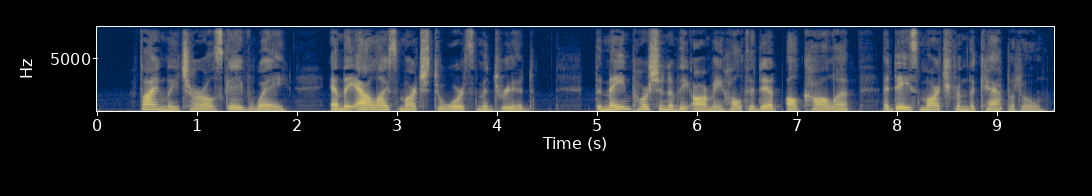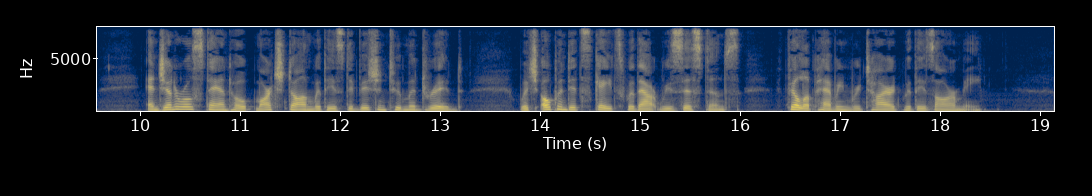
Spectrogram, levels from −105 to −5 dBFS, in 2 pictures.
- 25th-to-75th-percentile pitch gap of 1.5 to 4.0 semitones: Yes, average, 3.1 semitones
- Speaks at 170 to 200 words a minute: No, average, 145 wpm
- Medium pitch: Yes, medium, 175 Hz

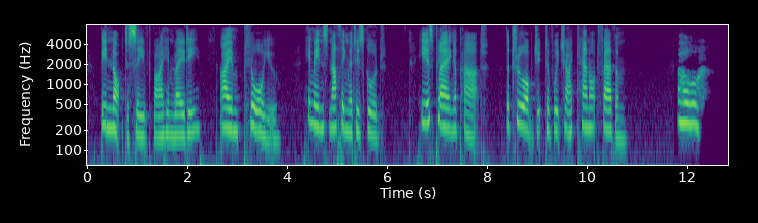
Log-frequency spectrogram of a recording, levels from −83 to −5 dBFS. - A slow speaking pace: Yes, slow, 125 wpm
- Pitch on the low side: No, high, 205 Hz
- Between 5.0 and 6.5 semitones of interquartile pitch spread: No, average, 3.9 semitones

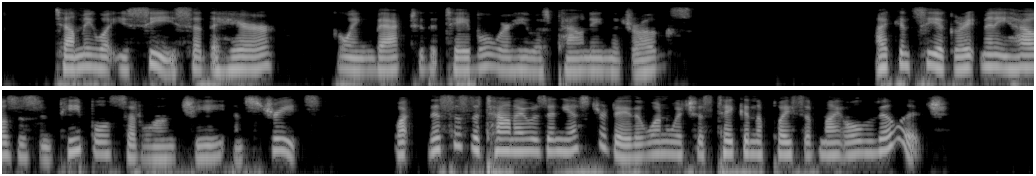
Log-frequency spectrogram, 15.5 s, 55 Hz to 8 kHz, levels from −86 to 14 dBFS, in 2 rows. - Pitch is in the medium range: Yes, medium, 170 Hz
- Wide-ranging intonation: No, average, 4.1 semitones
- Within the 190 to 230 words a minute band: Yes, fast, 205 wpm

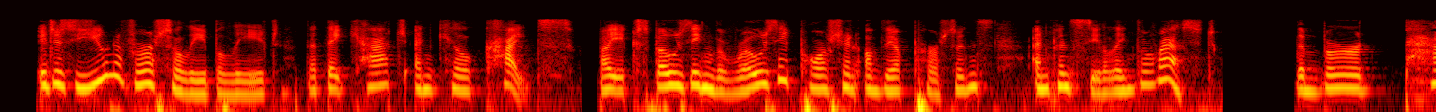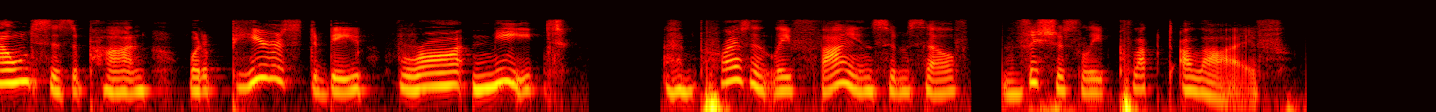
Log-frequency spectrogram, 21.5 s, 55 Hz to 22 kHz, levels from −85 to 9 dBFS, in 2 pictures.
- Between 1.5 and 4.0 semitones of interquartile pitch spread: No, average, 4.5 semitones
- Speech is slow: Yes, slow, 110 wpm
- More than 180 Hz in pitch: Yes, high, 190 Hz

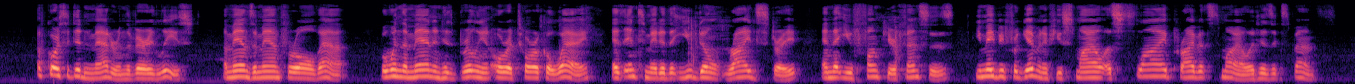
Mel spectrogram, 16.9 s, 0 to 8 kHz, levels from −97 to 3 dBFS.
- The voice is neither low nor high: Yes, medium, 160 Hz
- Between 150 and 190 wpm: Yes, average, 185 wpm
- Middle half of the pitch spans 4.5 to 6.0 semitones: No, average, 3.8 semitones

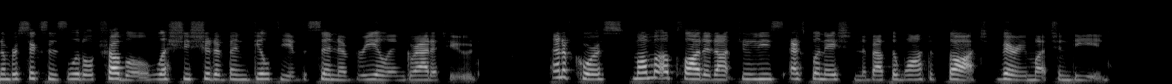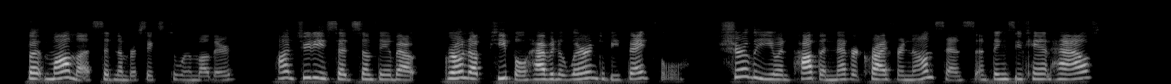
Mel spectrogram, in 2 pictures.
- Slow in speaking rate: No, average, 170 wpm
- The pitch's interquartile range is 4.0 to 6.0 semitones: No, average, 3.2 semitones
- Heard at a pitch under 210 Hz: No, high, 235 Hz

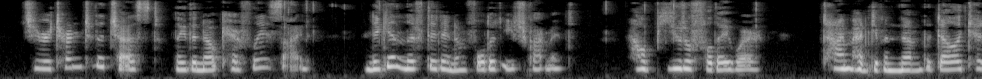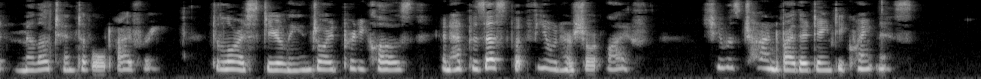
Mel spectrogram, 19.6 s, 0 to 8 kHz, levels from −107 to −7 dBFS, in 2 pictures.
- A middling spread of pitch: No, narrow, 2.3 semitones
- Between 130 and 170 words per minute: Yes, average, 165 wpm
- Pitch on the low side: No, very high, 265 Hz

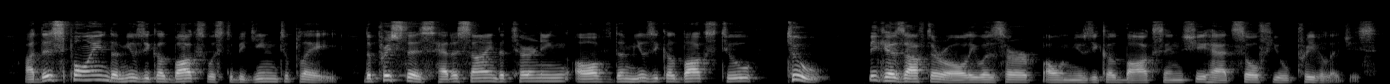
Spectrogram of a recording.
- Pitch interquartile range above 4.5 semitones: Yes, average, 5.1 semitones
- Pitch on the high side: No, low, 135 Hz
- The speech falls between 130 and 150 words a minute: No, average, 165 wpm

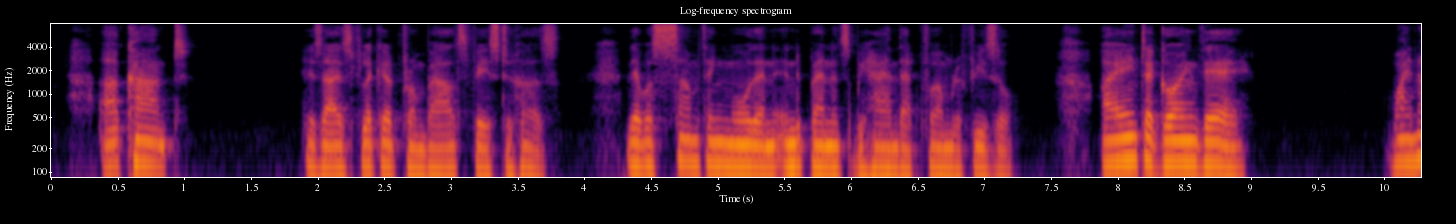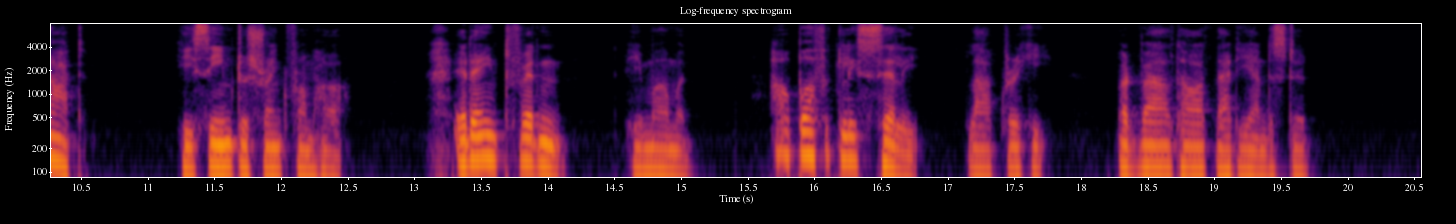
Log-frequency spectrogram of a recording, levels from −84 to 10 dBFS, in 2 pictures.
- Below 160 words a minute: Yes, average, 145 wpm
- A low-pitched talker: Yes, low, 110 Hz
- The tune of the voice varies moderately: Yes, average, 3.5 semitones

